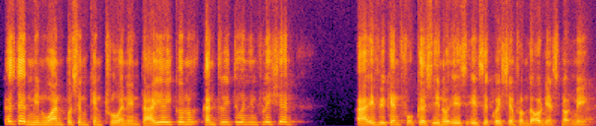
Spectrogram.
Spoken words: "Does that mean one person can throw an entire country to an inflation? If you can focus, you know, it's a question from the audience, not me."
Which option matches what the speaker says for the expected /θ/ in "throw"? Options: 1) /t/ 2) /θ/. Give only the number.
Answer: 1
